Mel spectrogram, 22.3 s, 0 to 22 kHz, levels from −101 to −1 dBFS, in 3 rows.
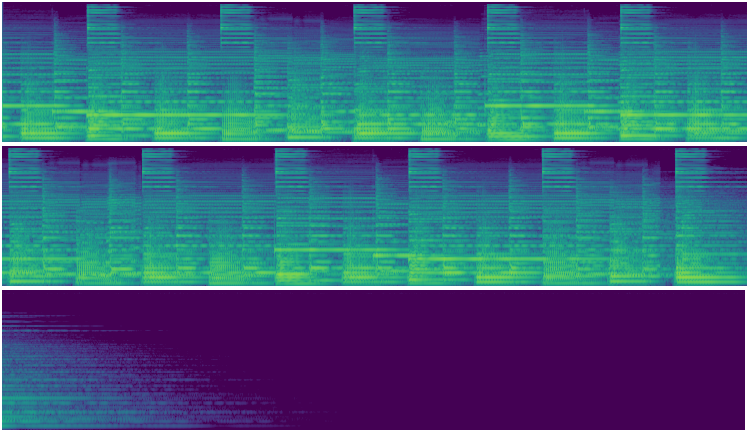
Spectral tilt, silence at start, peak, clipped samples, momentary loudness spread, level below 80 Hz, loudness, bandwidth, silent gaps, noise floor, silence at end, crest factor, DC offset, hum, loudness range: -4.5 dB/octave; 0 s; -8 dBFS; under 0.1%; 5 LU; -54 dBFS; -24 LUFS; over 20 kHz; none; under -90 dBFS; 7.1 s; 18 dB; under 0.1%; none; 4 LU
